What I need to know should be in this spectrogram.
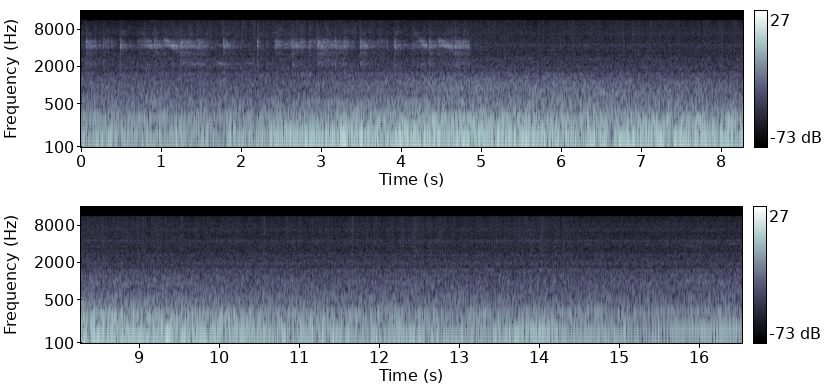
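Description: Tyres roll over the road with a low rumble that fades as the car slows to a stop.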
